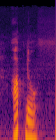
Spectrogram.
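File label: "apnoe", Dutch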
